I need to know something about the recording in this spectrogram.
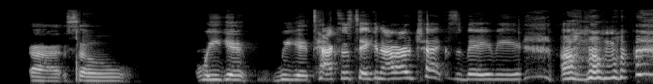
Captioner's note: laughs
